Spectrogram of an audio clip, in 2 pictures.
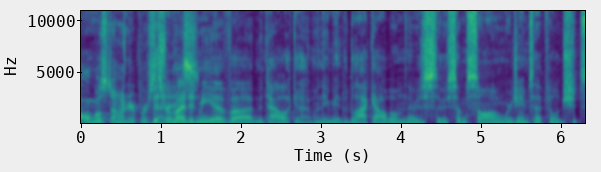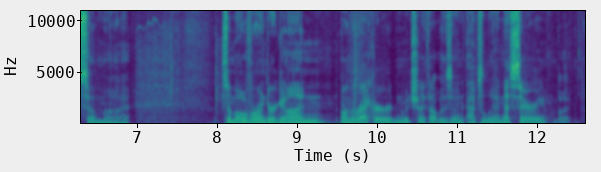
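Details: Adult male speaker; Normal speech.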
